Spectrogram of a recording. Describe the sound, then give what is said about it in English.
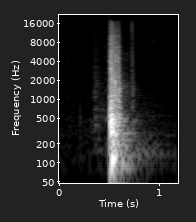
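A single short thud as a car trunk is opened, one sharp onset that fades quickly into silence. “Let me open the trunk for you.”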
